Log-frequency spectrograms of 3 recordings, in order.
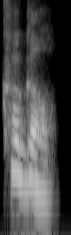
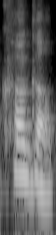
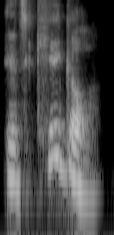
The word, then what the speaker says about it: kugel: So he talked about Kugel, but some people come up to him and they would say, Comrade Klessens, you're saying it wrong. It's Kegel, right?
